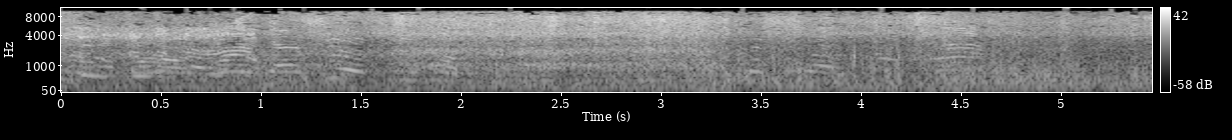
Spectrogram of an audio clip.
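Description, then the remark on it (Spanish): Roaring hurricane-force wind and crashing surf of Hurricane Melissa making landfall in Jamaica, with sustained winds up to 300 km/h, fill the whole clip as a loud, steady wash of noise, with rising and falling whistling tones cutting through the constant buffeting. “Es el huracán Melissa, tocando tierra en Jamaica, convertido en un auténtico monstruo.”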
